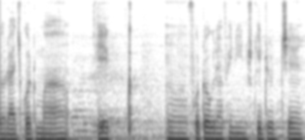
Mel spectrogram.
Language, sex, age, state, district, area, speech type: Gujarati, male, 18-30, Gujarat, Amreli, rural, spontaneous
